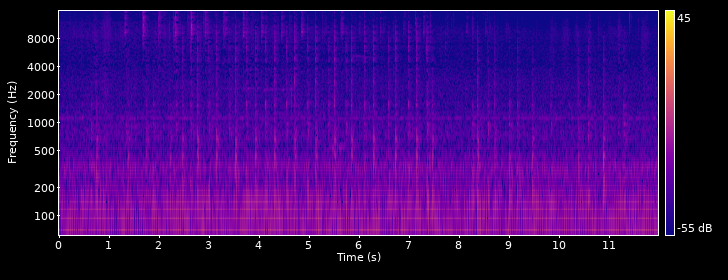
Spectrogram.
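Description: Silicone spatula stirring thick almond paste in a non-stick pan, giving many irregular sharp clicks and scrapes against the pan, with a steady low hum beneath.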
